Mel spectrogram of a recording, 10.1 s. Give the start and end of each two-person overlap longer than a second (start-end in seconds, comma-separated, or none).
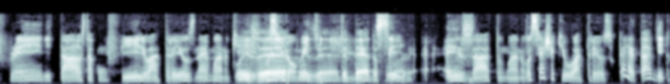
3.5-4.9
